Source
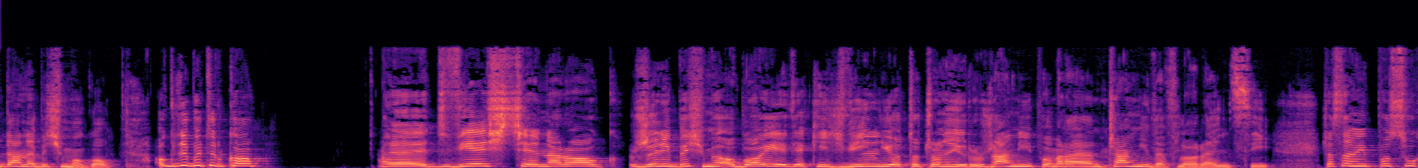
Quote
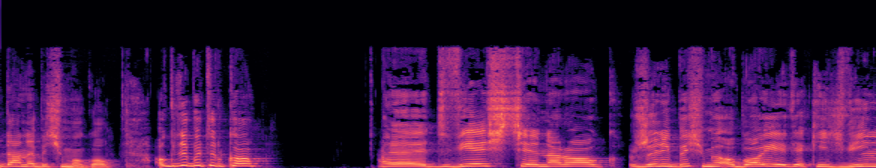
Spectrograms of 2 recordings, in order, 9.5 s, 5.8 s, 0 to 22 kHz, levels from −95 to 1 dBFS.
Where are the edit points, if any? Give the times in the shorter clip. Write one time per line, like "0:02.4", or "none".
none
